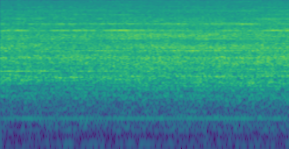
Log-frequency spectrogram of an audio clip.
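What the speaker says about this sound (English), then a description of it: "I'm going to dry it off with a hairdryer to show you." A hairdryer blows on a customised Thomas model, giving a steady, close, even whirring rush that holds without a break.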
